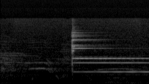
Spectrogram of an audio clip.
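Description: Municipal palace bell rung by pulling its rope: one strike about a second in, after near silence, leaving a steady ringing tone with several overtones that slowly fades.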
